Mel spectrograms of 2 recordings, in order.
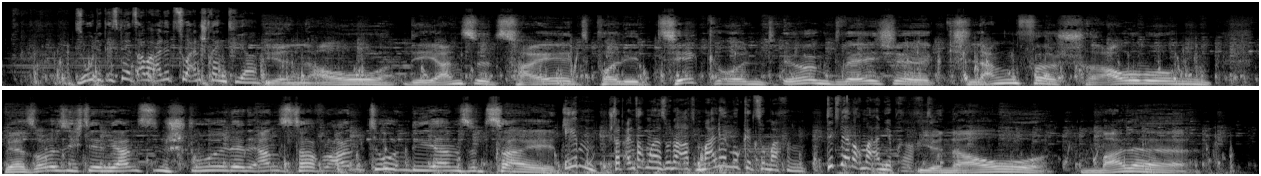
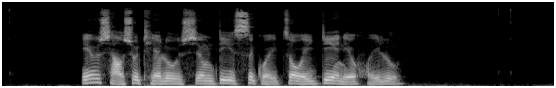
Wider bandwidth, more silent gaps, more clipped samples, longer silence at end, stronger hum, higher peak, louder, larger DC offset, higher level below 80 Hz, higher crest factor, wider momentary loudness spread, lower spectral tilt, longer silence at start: about the same, 16.5 kHz vs 16 kHz; neither; neither; second, 0.25 s vs 1.5 s; neither; about the same, -6 dBFS vs -4 dBFS; about the same, -21 LUFS vs -19 LUFS; neither; first, -44 dBFS vs -56 dBFS; about the same, 16 dB vs 18 dB; about the same, 7 LU vs 6 LU; about the same, -5 dB/octave vs -4.5 dB/octave; second, 0.1 s vs 0.8 s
